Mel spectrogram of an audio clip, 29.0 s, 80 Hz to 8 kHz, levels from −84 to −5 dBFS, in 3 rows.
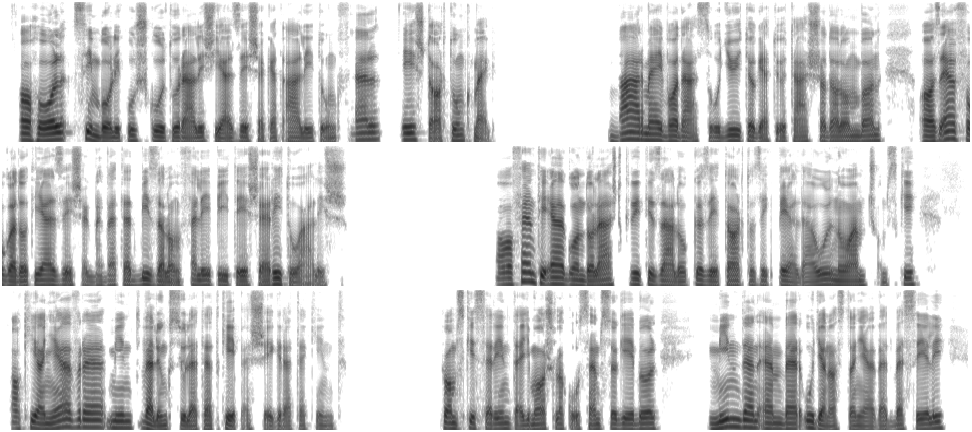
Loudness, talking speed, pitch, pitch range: -26 LUFS, 100 wpm, 110 Hz, 100-125 Hz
